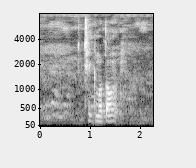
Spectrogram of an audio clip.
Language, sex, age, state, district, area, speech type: Santali, male, 30-45, West Bengal, Birbhum, rural, spontaneous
